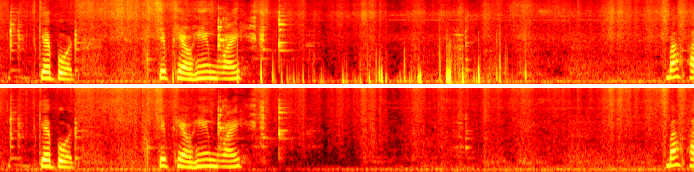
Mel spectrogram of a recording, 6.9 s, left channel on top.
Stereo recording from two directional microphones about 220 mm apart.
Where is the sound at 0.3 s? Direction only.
5° right (ahead or behind).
